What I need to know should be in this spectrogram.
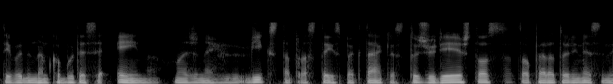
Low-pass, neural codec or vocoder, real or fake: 7.2 kHz; codec, 16 kHz, about 1 kbps, DyCAST, with the encoder's durations; fake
